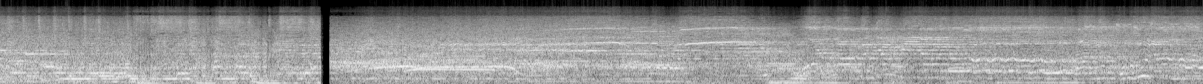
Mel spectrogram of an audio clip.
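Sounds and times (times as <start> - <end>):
crowd noise: 0.0 - 12.0
loud live concert music: 0.0 - 12.0.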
